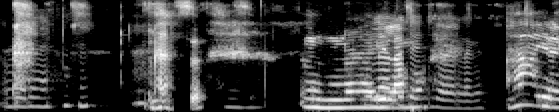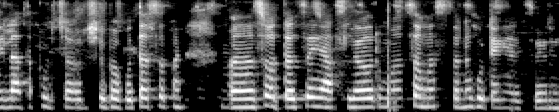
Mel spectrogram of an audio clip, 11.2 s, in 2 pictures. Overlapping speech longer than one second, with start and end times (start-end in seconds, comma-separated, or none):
none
